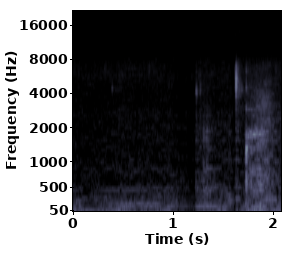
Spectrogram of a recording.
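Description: Near silence, then a man's faint mouth clicks and a short in-breath near the end.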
